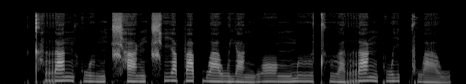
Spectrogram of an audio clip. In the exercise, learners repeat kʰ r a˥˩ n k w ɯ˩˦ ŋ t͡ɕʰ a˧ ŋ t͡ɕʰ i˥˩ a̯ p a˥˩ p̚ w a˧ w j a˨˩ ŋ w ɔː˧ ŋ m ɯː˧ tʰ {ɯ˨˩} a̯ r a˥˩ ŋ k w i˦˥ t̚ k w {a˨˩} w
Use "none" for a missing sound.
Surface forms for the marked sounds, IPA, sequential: ɯ˨˩, a˨˩

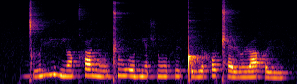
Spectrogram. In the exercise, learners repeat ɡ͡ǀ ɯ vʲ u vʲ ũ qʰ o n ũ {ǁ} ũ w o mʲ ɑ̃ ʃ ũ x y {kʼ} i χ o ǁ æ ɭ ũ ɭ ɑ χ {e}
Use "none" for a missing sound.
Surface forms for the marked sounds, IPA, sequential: ǁ, ǃ, y

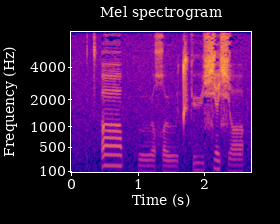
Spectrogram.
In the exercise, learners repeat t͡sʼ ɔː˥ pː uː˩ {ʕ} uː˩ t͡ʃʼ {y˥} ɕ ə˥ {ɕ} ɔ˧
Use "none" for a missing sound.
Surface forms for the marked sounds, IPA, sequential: χ, y˧, ɕ

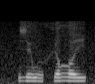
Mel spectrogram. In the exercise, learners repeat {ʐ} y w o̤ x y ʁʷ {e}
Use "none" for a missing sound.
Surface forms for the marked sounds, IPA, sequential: z, i

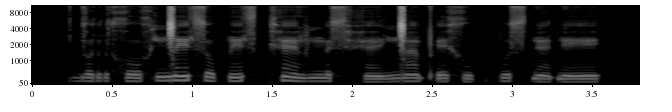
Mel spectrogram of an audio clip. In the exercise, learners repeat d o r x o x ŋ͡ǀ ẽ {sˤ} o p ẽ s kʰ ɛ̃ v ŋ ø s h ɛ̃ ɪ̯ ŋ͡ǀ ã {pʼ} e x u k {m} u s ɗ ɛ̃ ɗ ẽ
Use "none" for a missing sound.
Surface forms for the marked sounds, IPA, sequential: s, pʼ, p

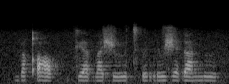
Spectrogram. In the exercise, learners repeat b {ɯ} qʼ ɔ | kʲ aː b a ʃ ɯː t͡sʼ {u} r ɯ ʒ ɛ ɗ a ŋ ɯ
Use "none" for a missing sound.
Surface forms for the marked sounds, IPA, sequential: ɯ, ɯ

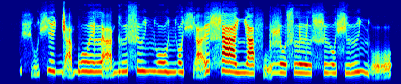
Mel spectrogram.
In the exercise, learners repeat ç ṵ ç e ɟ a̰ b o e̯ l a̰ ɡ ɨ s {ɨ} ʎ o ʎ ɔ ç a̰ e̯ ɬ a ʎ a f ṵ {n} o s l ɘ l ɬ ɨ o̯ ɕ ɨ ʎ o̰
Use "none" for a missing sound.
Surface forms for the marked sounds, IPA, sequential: ɨ, ɮ

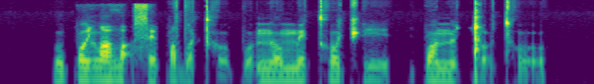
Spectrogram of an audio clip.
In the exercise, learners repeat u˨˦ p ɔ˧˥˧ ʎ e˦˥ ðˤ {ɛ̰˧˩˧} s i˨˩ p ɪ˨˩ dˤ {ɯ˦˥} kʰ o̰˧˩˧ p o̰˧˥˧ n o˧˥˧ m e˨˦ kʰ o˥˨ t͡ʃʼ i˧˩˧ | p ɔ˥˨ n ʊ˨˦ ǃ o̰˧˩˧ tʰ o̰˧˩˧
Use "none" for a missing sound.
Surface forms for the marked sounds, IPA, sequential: ɛ̰˧˩˧, ʊ˦˥

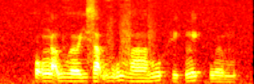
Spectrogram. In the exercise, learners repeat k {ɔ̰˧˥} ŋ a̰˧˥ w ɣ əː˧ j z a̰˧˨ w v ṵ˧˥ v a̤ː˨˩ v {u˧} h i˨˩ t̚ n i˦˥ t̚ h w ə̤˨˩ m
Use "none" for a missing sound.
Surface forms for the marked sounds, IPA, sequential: ɔ̰˧˥, u˧

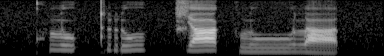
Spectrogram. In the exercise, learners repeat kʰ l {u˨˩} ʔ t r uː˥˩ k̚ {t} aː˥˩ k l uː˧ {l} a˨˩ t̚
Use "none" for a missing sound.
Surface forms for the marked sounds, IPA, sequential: u˥˩, t͡ɕ, l

